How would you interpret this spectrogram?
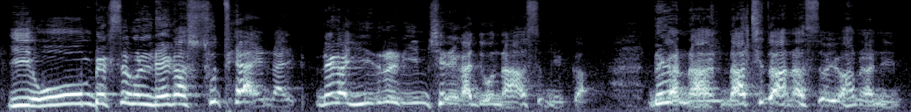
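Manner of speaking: high, half-laughing disbelief; incredulous protest. Retold or imitated. Moses to God about birthing the people, high incredulous laugh. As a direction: scoff up high at the absurd demand.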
